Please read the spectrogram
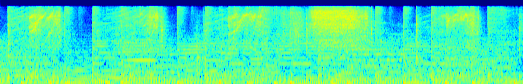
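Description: Steel knife blade rubbed in circles on a wet whetstone dressed with fine abrasive sand, a gritty scraping in repeated strokes. This is the finishing honing of the edge, with the slurry of sand and worn-off metal building on the stone.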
